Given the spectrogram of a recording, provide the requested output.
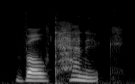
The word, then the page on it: volcanic: vɒl’kænık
